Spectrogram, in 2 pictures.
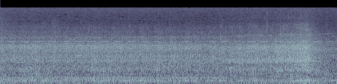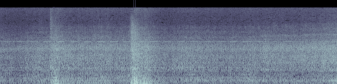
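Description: Fire engines' diesel engines running steadily at idle, with two loud thumps, about six and seven seconds in.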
